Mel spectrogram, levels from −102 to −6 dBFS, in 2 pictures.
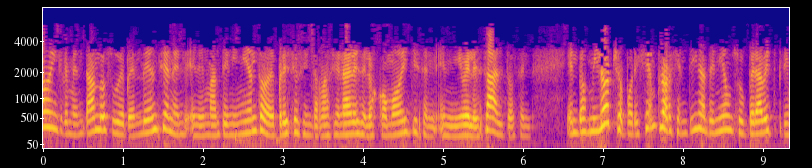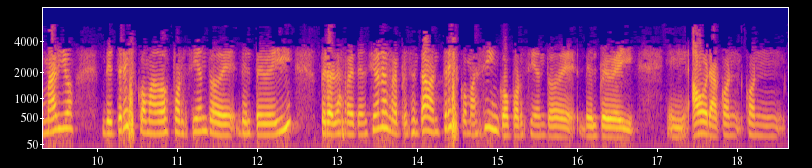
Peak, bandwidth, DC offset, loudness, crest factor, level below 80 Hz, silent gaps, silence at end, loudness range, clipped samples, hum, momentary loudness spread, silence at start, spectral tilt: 0 dBFS; 6 kHz; under 0.1%; -18 LUFS; 18 dB; -50 dBFS; none; 0.05 s; 2 LU; under 0.1%; none; 9 LU; 0 s; -8.5 dB/octave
